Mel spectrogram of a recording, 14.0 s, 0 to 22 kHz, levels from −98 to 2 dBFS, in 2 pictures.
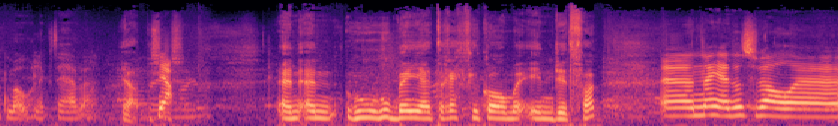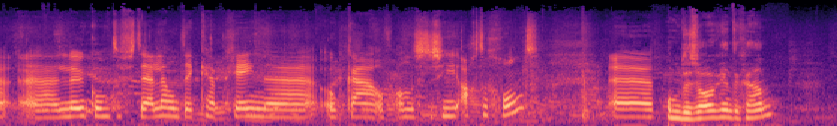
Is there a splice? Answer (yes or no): yes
